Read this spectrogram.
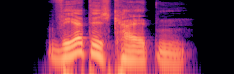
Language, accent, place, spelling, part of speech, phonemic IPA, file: German, Germany, Berlin, Wertigkeiten, noun, /ˈveːɐ̯tɪçkaɪ̯tn̩/, De-Wertigkeiten.ogg
- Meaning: plural of Wertigkeit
